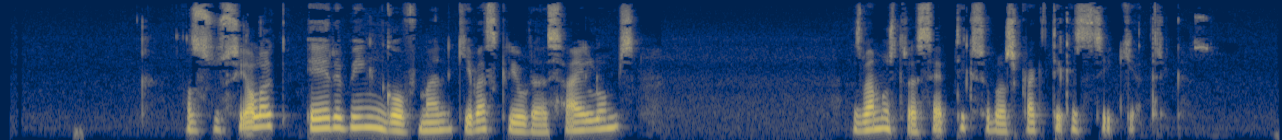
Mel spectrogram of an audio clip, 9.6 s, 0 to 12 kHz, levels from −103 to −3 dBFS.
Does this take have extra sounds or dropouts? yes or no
no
